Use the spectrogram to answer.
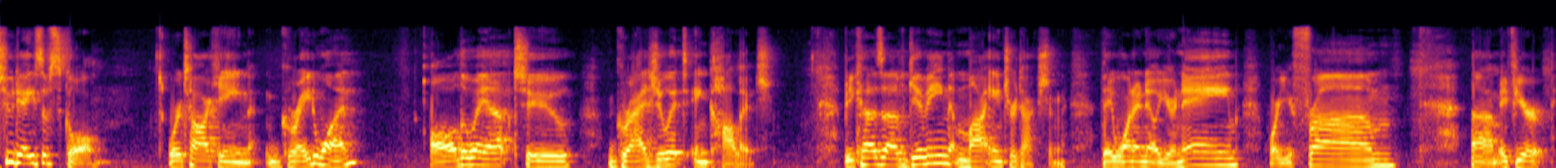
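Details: Real stuttering in an adult man who describes himself as a person who stutters, talking about a difficult speaking situation.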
